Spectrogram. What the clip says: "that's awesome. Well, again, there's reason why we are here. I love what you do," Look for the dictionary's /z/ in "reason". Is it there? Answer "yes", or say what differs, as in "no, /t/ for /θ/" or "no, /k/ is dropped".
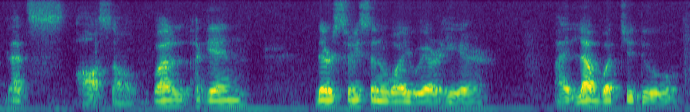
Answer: no, /s/ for /z/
